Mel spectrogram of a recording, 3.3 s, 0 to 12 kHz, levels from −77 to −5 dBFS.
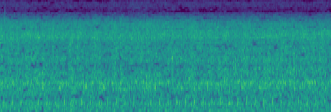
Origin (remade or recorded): recorded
